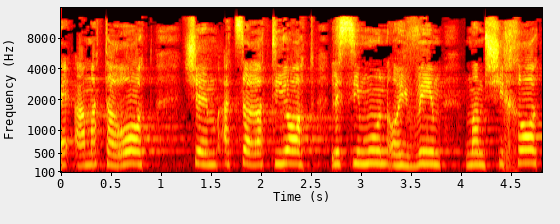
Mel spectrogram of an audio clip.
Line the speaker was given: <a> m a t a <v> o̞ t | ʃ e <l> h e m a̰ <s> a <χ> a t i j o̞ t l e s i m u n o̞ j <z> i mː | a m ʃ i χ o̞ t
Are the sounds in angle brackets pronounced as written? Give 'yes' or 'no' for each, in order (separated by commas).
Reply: yes, no, no, no, no, no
